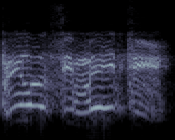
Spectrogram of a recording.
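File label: Serbian near waypoint mood high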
